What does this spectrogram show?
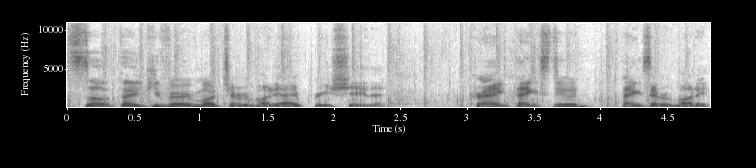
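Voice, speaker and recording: Over noticeable background noise, a man talks at a fairly quick pace with a medium pitch and lively intonation. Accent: American. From northern Michigan. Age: 40s. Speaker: gaming streamer. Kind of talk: casual livestream chat. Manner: animated.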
